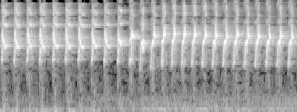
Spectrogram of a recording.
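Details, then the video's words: Harsh, fast chatter from a single fighter lovebird in the ngekek style. The trilling notes lift slightly in pitch halfway through, with a faint low hum in the background. "Love Bird Ngekek Panjang, Bikin Emosi Cepat Naik"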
